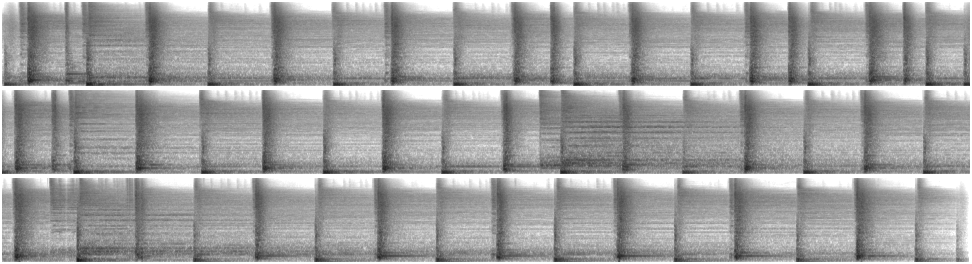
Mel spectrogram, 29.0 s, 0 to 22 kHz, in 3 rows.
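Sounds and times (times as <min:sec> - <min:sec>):
drum overheads: 0:00.0 - 0:29.0.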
